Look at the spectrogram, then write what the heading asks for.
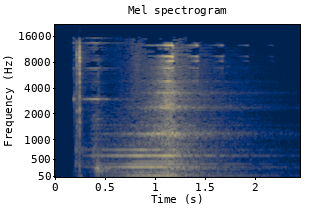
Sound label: ringtone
